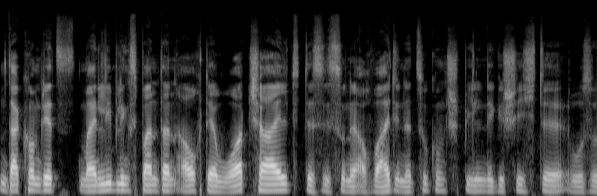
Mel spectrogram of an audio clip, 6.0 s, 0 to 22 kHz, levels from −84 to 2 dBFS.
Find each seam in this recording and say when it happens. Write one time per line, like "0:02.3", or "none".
none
